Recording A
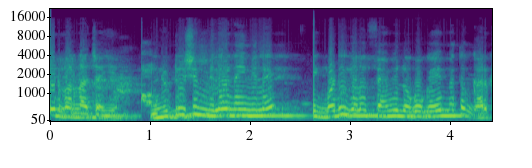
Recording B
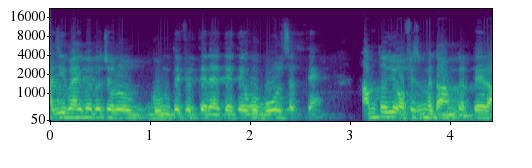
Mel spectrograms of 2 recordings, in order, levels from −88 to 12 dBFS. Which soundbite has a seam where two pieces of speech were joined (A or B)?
A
